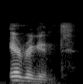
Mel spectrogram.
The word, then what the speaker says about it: arrogant: next is the word arrogant stress at the beginning arrogant arrogant okay very nice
